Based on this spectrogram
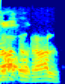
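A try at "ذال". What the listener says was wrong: রাল নয় না, না, রাল বলছে। জাল, জাল হালকা, জাল আর জ।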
